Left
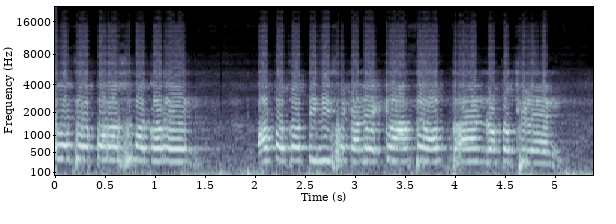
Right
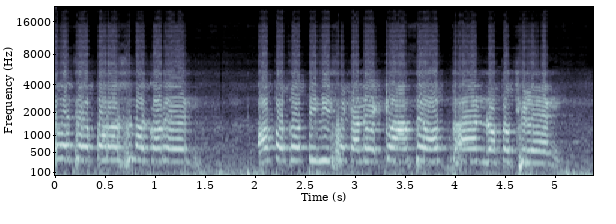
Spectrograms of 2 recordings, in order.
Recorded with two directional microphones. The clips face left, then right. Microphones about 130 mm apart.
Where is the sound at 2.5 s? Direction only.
35° left (ahead or behind).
